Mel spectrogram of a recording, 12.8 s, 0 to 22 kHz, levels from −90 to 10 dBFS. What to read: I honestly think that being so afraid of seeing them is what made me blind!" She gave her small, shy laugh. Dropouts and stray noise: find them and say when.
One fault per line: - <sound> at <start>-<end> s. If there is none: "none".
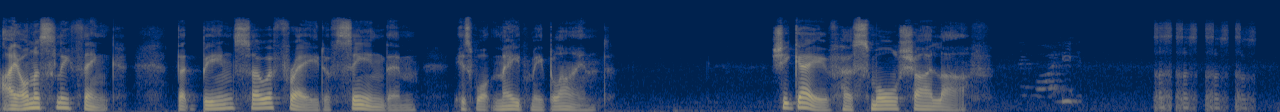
- laugh at 10.2-10.8 s
- laugh at 11.5-12.6 s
